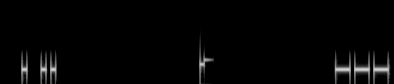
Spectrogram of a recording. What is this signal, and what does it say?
Morse code, heard as a keyed tone, about 25 wpm, spaced as for 3 wpm, 700 Hz. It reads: E IO
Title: Top Two Letter Combinations in Words 25wpm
